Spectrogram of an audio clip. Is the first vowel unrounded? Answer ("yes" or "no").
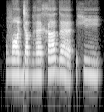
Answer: yes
